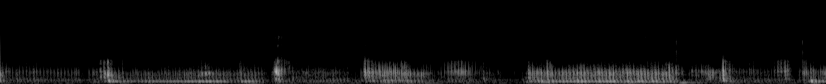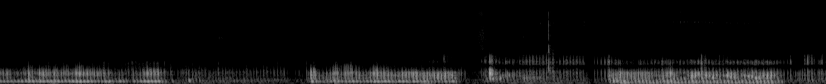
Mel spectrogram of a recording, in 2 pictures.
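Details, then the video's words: Orange tabby house cat purring on an owner's lap: rhythmic low rumbling bursts of about one to two seconds, alternating with brief quieter pauses as the cat breathes; a faint steady tone near the end. "the cat purrs on my lap"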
